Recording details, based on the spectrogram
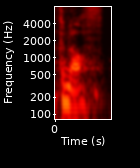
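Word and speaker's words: Knauf: uh Jason Koff um is that how you pronounce ital Canal that's that's Koff hey well he spoke to the Australian Network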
